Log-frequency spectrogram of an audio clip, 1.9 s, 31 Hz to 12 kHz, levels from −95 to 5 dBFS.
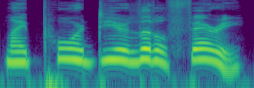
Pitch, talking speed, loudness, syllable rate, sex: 190 Hz, 155 wpm, -17 LUFS, 3.9 syllables/s, male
